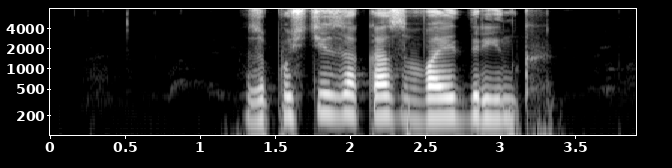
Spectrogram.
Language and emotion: Russian, neutral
